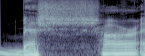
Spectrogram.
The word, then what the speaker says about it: Bejar: And then um, Dan Bejar, I don't I don't know how to pronounce his last name.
